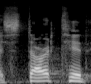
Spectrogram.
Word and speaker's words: started: 네, 첫 번째 장애물은 I started 이 부분이었어요. Started. We never really pronounce the T very strong. It's usually started.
